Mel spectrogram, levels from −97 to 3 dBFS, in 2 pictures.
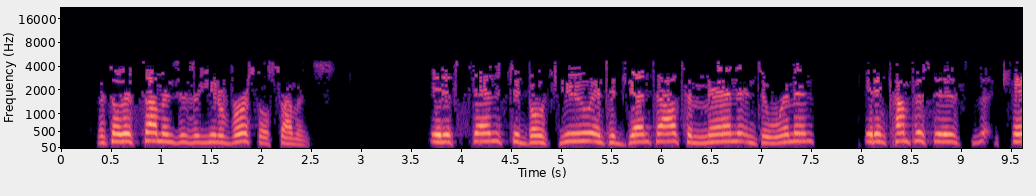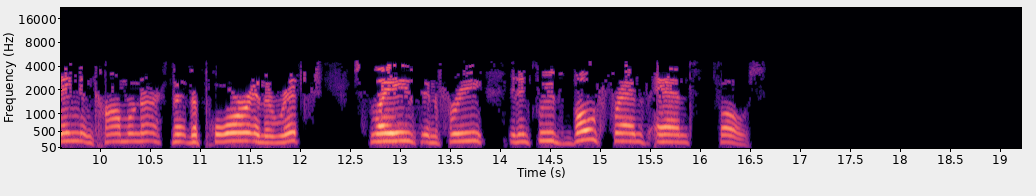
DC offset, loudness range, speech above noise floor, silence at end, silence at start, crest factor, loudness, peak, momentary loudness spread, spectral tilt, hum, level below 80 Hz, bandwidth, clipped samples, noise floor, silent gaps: under 0.1%; 5 LU; over 68 dB; 2.75 s; 0.35 s; 20 dB; -22 LUFS; -4 dBFS; 11 LU; -4.5 dB/octave; none; -68 dBFS; 4.7 kHz; under 0.1%; under -90 dBFS; 2.73-3.66 s, 7.54-7.96 s, 12.49-12.53 s, 16.01-16.12 s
